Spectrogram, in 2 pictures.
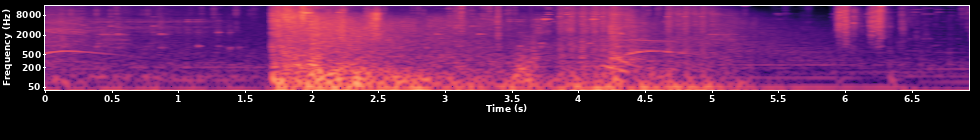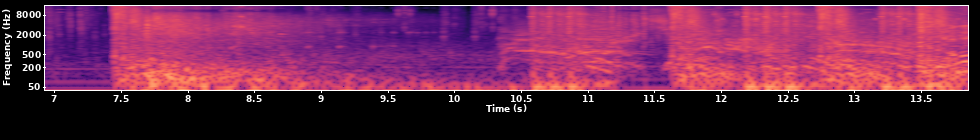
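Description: Loud shotgun blasts crack out again and again in the video game Project Brutality Brutal Doom, dense bursts of gunfire and booming impacts filling the clip, close and forceful with brief lulls between volleys.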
